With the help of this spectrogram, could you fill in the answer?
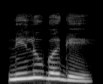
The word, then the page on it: ನಿಲಬಾಕಿ: nilabāki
